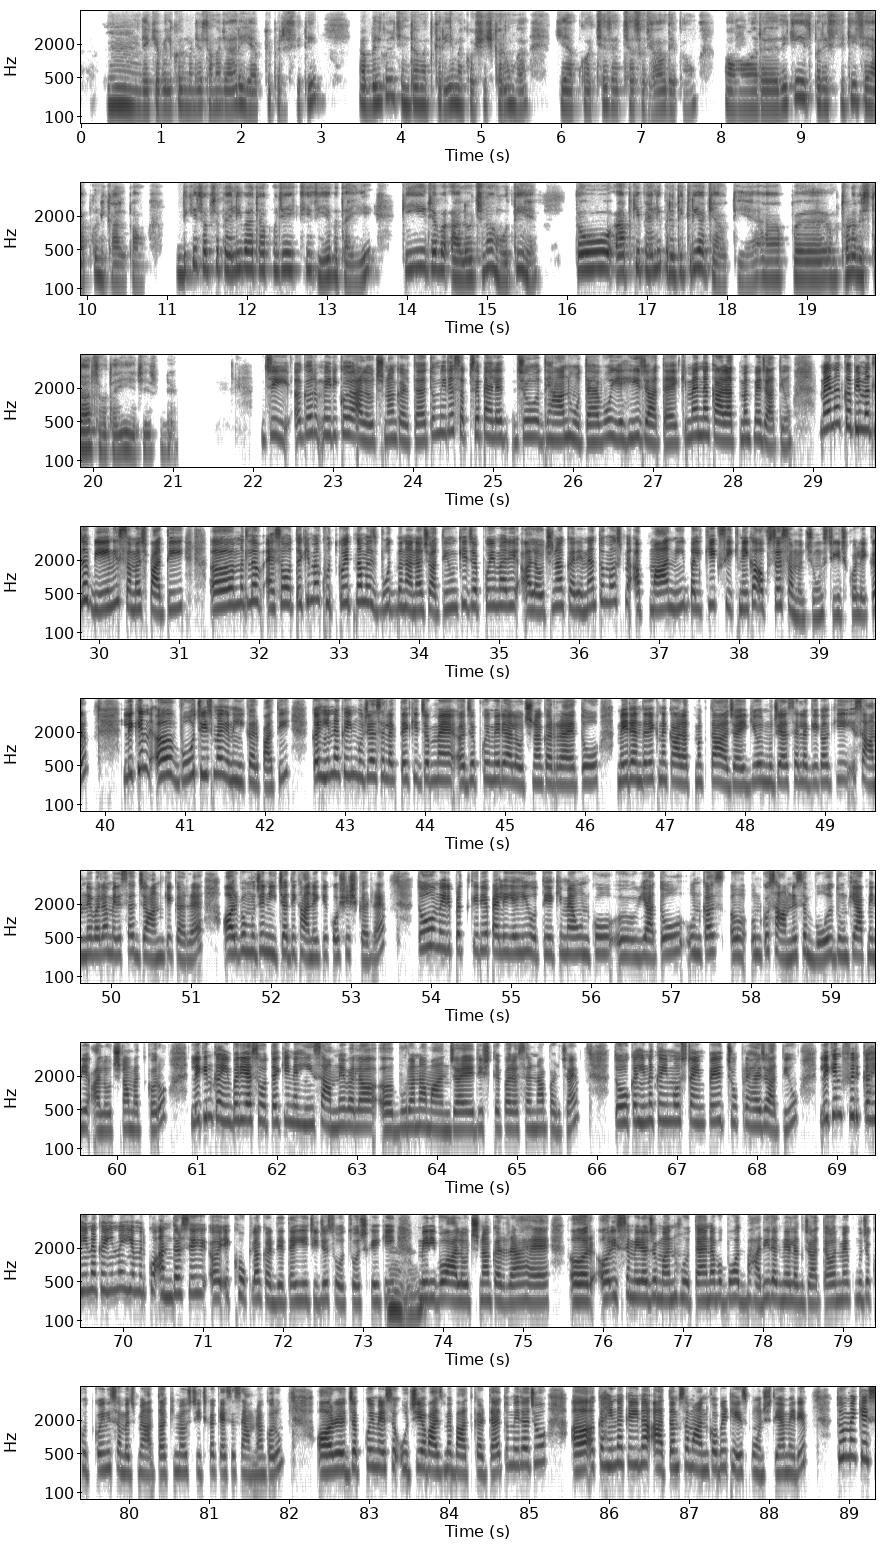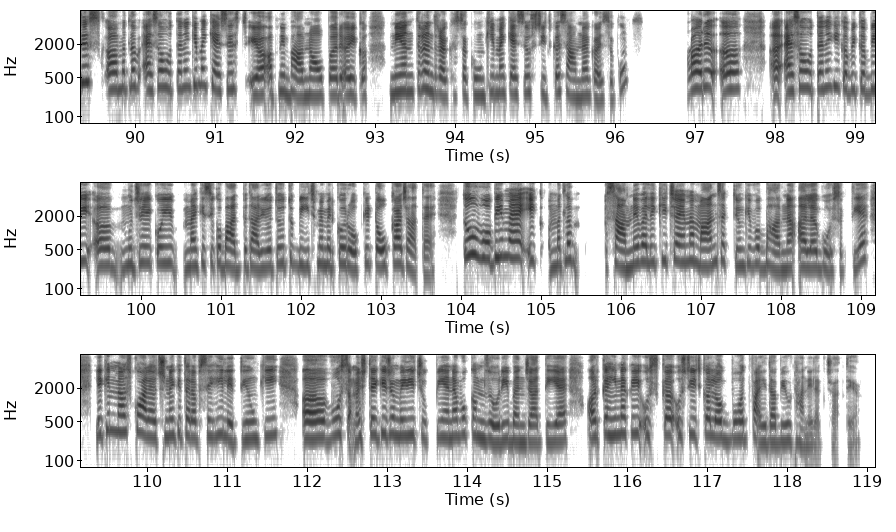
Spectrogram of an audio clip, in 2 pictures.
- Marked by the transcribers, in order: in English: "टाइम"
- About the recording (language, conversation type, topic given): Hindi, advice, मैं शांत रहकर आलोचना कैसे सुनूँ और बचाव करने से कैसे बचूँ?
- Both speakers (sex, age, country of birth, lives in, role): female, 20-24, India, India, user; male, 20-24, India, India, advisor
